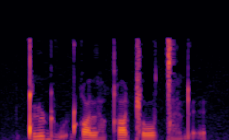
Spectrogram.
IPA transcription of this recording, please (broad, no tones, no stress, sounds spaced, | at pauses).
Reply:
ǃ ʉ ɖʱ ṵ ɖ q ɵ l æ̤ qʰ ɛ ǁ o ǀ æ̤ ɖ ɛ̰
